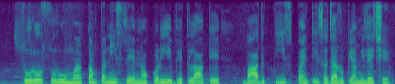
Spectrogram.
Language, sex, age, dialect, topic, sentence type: Maithili, female, 31-35, Angika, banking, statement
